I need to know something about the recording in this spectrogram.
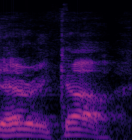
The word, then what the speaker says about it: Harry Karl: going to say your name again so the pronouncer was doubling something hairy carl that's how i stay harry carl but i scored my first goal and um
